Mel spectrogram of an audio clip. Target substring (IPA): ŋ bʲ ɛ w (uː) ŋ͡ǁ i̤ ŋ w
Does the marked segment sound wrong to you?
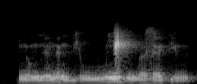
no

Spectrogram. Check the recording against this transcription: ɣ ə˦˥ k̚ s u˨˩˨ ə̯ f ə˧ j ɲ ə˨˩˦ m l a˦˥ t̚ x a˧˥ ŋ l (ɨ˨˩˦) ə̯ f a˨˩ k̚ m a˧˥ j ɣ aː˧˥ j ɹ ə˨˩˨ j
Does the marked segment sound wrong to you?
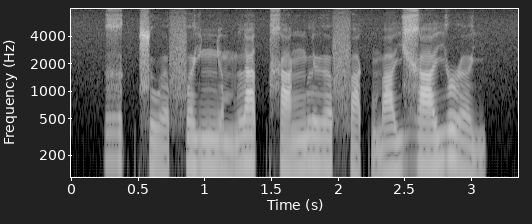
yes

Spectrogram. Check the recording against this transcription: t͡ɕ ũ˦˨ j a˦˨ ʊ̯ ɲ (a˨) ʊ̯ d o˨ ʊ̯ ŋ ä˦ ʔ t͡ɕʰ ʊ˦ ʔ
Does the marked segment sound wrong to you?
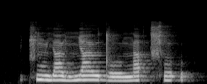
yes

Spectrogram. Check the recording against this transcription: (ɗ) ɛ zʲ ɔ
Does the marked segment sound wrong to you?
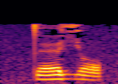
yes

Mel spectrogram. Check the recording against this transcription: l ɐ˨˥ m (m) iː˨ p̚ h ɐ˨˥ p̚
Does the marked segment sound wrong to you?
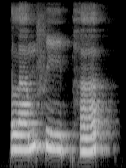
yes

